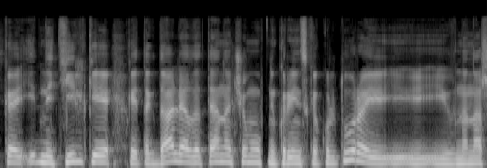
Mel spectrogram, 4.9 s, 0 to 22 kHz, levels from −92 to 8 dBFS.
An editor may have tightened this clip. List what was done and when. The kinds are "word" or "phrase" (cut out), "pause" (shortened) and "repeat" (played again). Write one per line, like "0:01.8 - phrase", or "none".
0:01.3 - word
0:02.0 - word
0:02.6 - word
